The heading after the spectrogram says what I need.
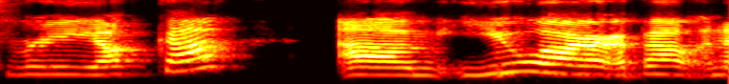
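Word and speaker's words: Rioja: that red wine R is that pronounced rioka it's rioka um you are about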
